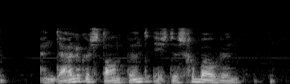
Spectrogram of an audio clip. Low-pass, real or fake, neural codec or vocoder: 5.4 kHz; real; none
